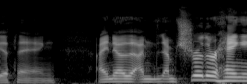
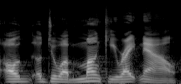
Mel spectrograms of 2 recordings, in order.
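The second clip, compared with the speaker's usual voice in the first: ordinary talk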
